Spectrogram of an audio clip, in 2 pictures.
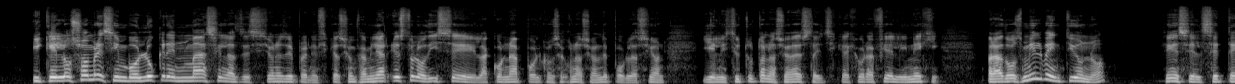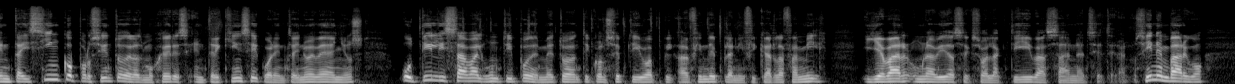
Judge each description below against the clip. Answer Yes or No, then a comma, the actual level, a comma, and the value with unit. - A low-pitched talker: Yes, low, 120 Hz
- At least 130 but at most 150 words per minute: No, average, 170 wpm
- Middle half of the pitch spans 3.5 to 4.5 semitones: No, average, 5.1 semitones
